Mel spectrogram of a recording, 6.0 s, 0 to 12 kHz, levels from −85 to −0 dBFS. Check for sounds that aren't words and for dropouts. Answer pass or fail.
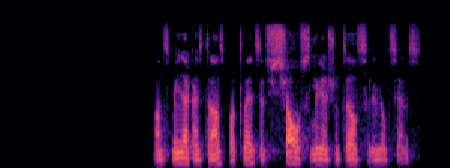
pass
